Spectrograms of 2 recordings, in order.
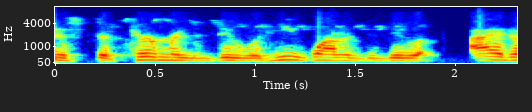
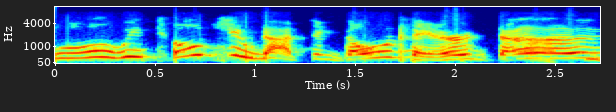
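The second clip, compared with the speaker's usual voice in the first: very high, words squeezed out through laughter; 10 semitones higher than usual. Retelling what the elders said: imitating someone laughing while talking. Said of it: "laughing even more than me".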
